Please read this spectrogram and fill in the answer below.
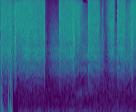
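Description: A hiss, mostly high-pitched, with a few brief dropouts, in a break between sections of an electronic dance track.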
